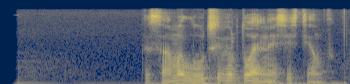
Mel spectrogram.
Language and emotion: Russian, positive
